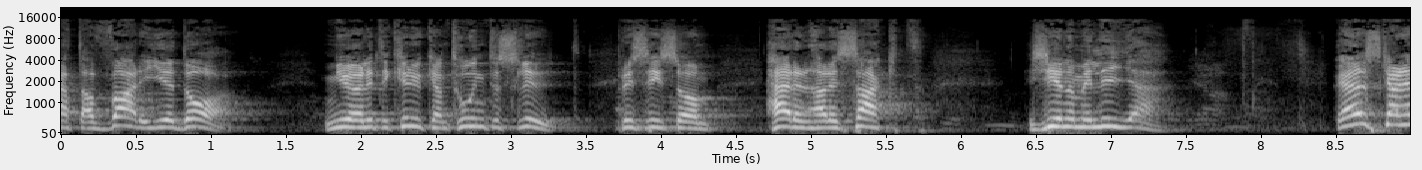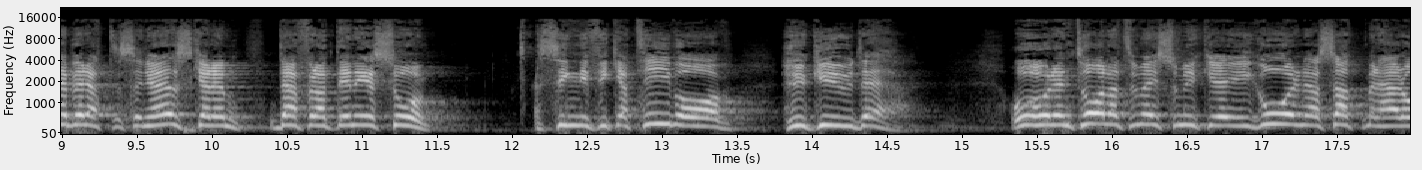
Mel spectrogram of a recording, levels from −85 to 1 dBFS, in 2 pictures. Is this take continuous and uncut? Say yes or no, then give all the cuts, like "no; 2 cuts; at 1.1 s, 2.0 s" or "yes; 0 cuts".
no; 1 cut; at 3.7 s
